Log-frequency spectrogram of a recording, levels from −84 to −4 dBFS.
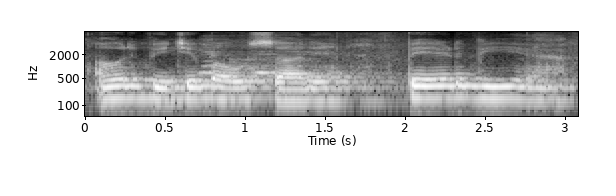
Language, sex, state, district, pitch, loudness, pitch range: Hindi, male, Uttar Pradesh, Saharanpur, 145 Hz, -14 LUFS, 140-155 Hz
